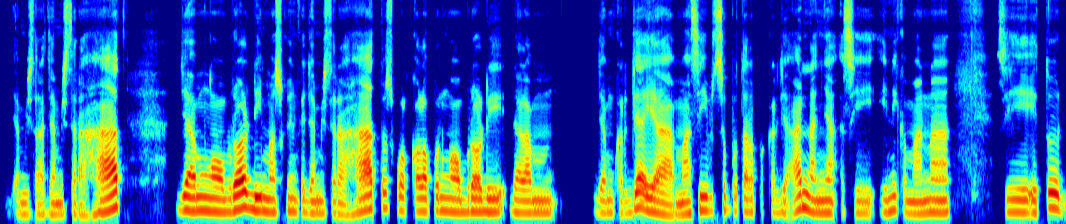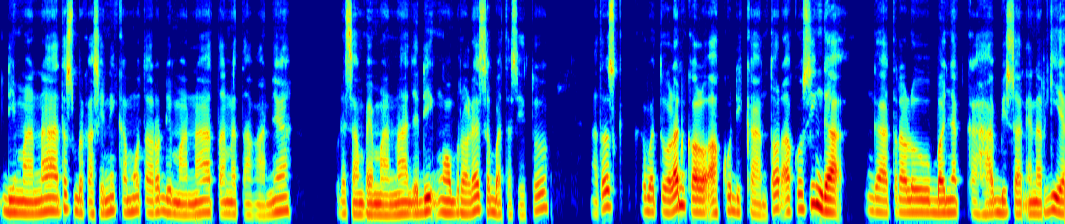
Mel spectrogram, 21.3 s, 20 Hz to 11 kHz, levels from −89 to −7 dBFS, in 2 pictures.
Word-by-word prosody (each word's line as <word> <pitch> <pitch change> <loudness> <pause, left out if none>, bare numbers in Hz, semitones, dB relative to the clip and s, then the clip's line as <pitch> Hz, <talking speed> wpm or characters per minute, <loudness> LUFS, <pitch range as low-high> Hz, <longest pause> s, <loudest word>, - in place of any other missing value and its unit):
jam 120 - -10
istirahat, 120 0 -7
jam 120 0 -3
istirahat, 145 +9 +4 0.6
jam 160 -1 +4
ngobrol 155 +4 +6
dimasukin 150 -2 +1
ke - - -7
jam 135 - -2
istirahat, 125 -4 +1
terus 185 0 -5
wo - - -2
kalaupun 150 +1 0
ngobrol 145 -1 +1
di 145 0 -1
dalam 135 - -2 0.4
jam 135 -1 -5
kerja, 135 +8 +1
ya, 130 -7 +3
masih 135 +7 -1
seputar 160 0 -4
pekerjaan, 140 +6 -2
nanya, 135 -1 0
"Si 135 -2 -6
ini 155 +4 -3
kemana? 135 +2 -1 0.5
Si 140 -1 -3
itu 180 +7 +3
di 140 -2 0
mana? 135 +3 +2
Terus 175 +3 -1
berkas 130 -3 -4
ini 140 - -1
kamu 150 -1 -4
taruh 140 +1 -2
di 145 - -1
mana? 120 +3 -1
Tanda 125 0 -3
tangannya 115 +7 -4 0.5
udah 125 -1 -5
sampe 120 0 0
mana?" 115 +2 0
Jadi, 145 +5 +3
ngobrolnya 135 +2 +1
sebatas 140 -6 -4
itu. 160 +10 -4 0.5
Nah, - - -13
terus 200 +3 +2 0.2
kebetulan 150 +4 +3
kalo 145 -2 +5
aku 160 - -1
di 145 - -5
kantor, 120 +8 -2
aku 150 +4 -3
sih 225 +6 +4
nggak 145 -3 +7 0.2
nggak 145 -4 -1
terlalu 140 0 +1
banyak 135 0 +2
kehabisan 130 0 -3
energi 135 +4 +2
140 Hz, 170 wpm, -22 LUFS, 130-150 Hz, 0.6 s, nggak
